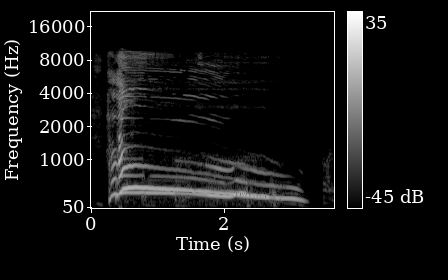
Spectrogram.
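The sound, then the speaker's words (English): People howl like wolves in a single long, loud cry that swoops up quickly and then slides slowly downward for about three seconds before breaking off. “Howl! Ricky, you didn't howl with us”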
